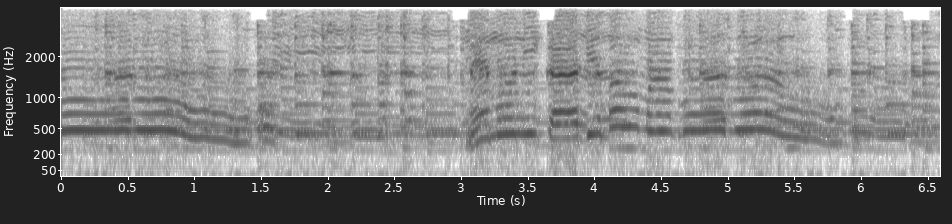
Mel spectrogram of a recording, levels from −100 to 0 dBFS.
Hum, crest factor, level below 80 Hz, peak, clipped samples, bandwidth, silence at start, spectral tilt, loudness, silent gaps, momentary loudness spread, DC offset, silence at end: none; 16 dB; -74 dBFS; -20 dBFS; under 0.1%; 4 kHz; 0 s; 1 dB/octave; -36 LUFS; none; 9 LU; under 0.1%; 0 s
